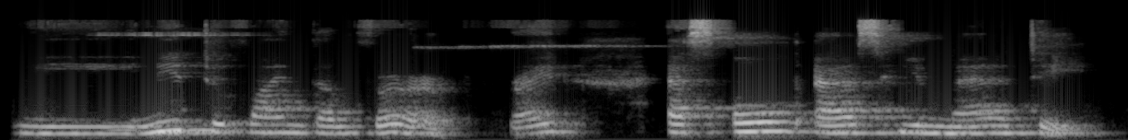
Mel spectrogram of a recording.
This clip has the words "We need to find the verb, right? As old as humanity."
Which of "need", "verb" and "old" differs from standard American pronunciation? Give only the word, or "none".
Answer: none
